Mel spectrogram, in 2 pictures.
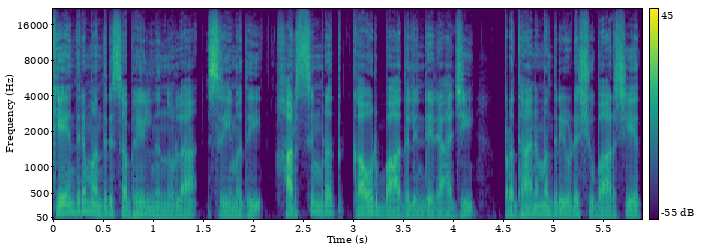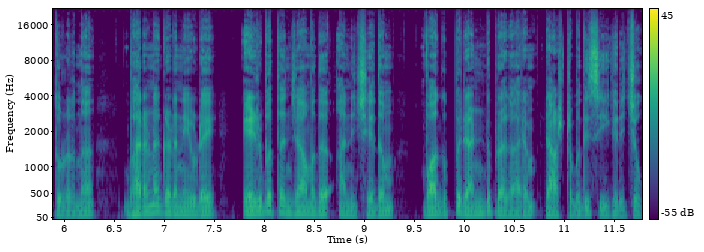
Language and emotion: Malayalam, neutral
